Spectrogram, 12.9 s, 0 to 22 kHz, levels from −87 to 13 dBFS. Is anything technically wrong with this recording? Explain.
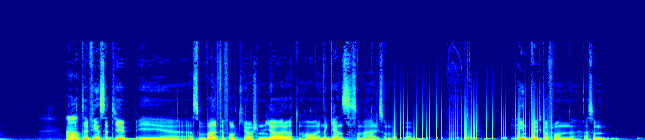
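Yes. From 7.86 to 11.04 s a train of clicks runs over the speech: around fifty sharp ticks, about 15.5 per second at uneven spacing, peaking well above the speech level. It is likely interference injecting pulses, visible as thin vertical broadband lines on a spectrogram and narrow spikes in the waveform.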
